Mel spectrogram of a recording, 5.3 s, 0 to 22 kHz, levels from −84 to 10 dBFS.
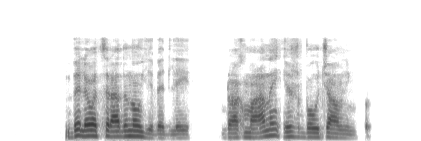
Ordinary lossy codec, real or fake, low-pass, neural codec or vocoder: AAC, 32 kbps; fake; 7.2 kHz; codec, 16 kHz, 16 kbps, FreqCodec, smaller model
